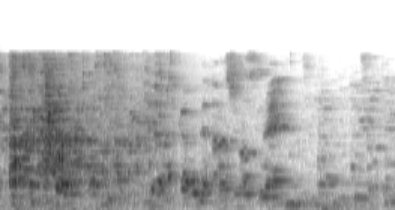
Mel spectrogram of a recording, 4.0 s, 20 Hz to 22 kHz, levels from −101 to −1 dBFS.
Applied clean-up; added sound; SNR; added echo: classical method WPE with log-MMSE.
